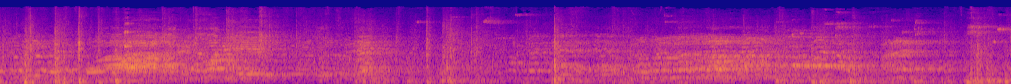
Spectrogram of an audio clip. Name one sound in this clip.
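Players shout and call out across a large echoing hall.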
